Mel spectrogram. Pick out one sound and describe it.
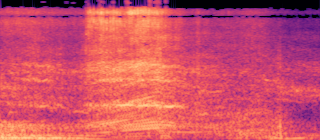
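A car engine revs loudly and roars past.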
